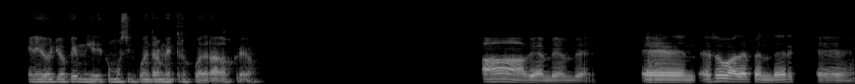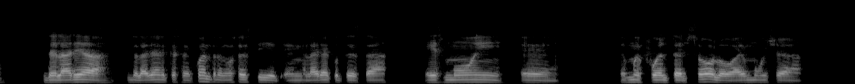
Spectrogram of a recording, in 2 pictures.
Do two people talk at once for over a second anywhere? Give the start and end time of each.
none

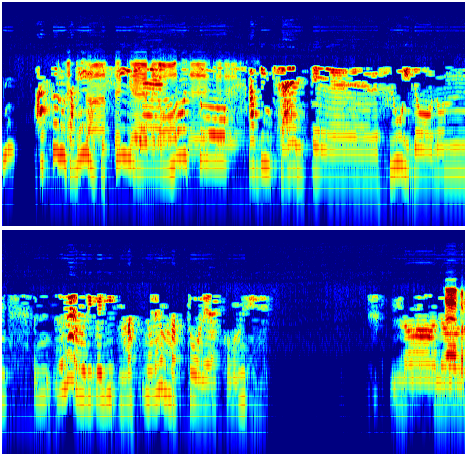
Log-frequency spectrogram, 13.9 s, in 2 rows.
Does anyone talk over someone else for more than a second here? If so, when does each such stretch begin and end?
0.8-3.7

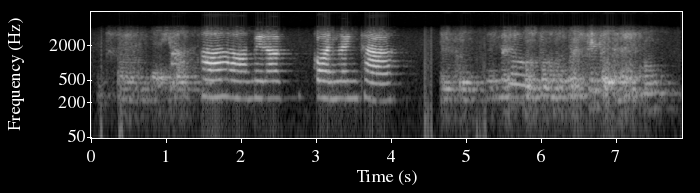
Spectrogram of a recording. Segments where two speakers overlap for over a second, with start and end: none

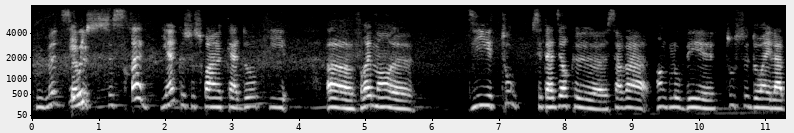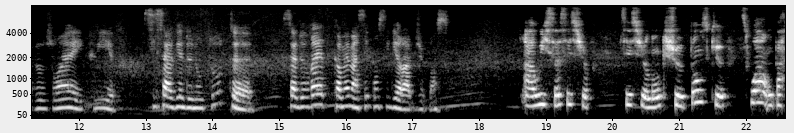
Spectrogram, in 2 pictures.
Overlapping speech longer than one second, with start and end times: none

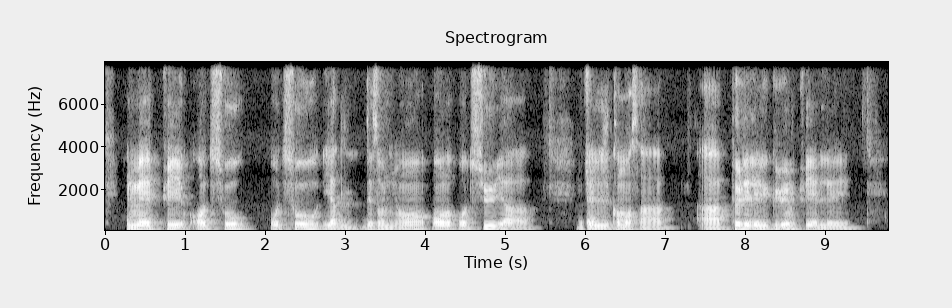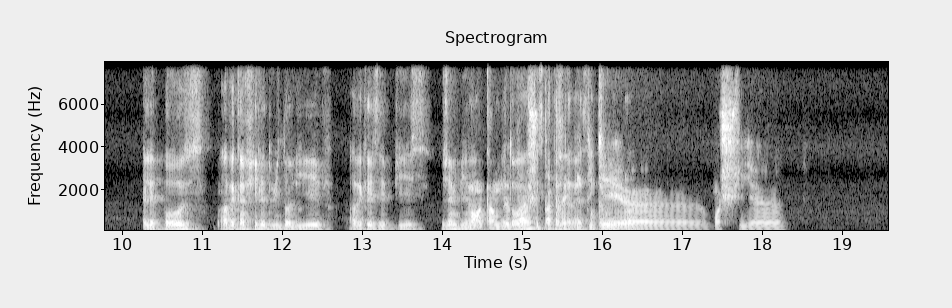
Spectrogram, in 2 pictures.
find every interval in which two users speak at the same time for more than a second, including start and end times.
14.3-16.5

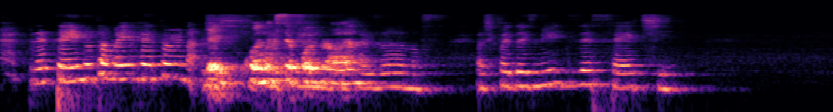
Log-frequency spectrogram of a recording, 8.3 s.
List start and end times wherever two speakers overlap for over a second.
2.1-3.6

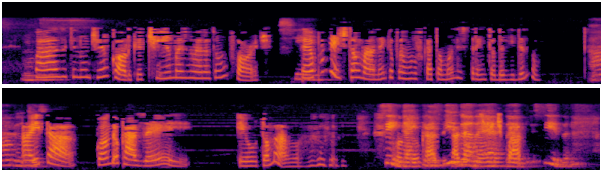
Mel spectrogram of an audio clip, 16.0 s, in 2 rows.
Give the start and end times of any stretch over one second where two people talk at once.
13.2-14.9

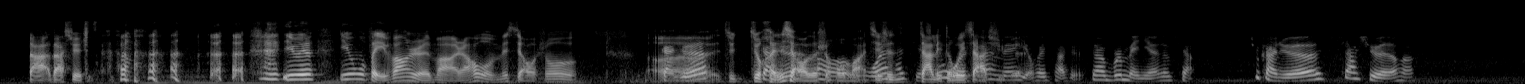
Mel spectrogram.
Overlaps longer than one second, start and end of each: 7.6-10.0

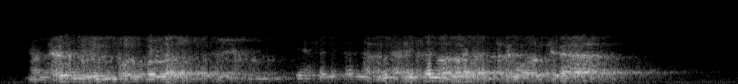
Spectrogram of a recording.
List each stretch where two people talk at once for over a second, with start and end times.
3.6-5.3

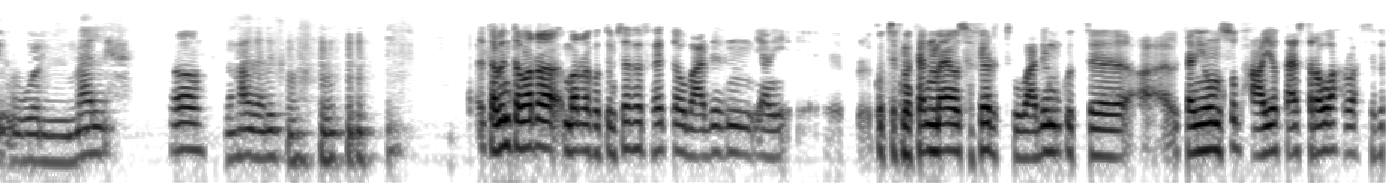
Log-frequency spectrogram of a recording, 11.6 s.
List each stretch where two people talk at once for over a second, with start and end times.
none

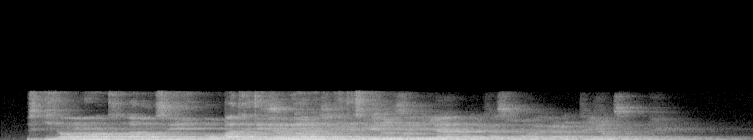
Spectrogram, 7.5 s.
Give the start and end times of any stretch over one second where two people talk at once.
2.6-4.1

